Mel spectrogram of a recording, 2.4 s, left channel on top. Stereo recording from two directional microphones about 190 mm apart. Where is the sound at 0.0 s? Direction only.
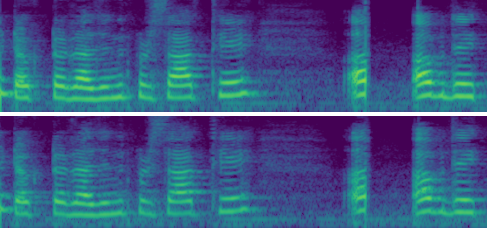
15° left (ahead or behind).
